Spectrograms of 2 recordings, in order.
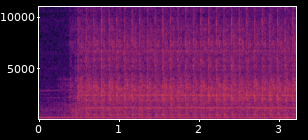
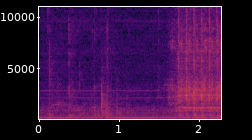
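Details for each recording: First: Sony EVS-7000 Hi8 deck in fast forward: fast steady tick about three times a second over high whirring tape transport; cracked reel gear ticking. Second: Sony EVS7000 Hi8 deck in full fast forward: steady low motor hum, then faster, lighter whirring as the tape transport spins up, without the tick-tick of cracked gears; normal fast-forward transport sound.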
